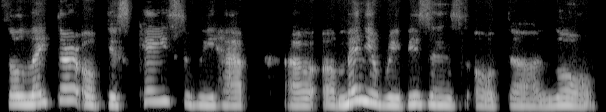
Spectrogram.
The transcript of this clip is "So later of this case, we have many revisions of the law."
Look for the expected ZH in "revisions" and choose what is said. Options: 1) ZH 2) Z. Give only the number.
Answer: 2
